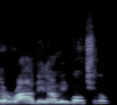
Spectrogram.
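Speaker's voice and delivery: ordinary talk, nothing marked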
